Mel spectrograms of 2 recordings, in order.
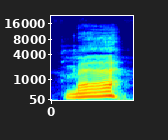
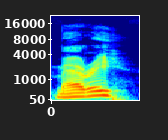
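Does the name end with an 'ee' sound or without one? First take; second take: without; ee sound. First: The name ends without an 'ee' sound. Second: The name ends with an 'ee' sound. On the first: The speaker calls it wrong. "She's not going to be called Mare, is she?" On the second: The speaker calls it right. "now am I pronouncing this lady's name? M A R E"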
